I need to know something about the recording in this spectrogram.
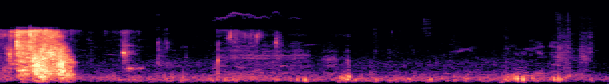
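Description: A garden-hose blaster wand nozzle spraying a strong jet of water onto a car, a hissing rush that cuts off under a second in. After that there is only faint background.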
